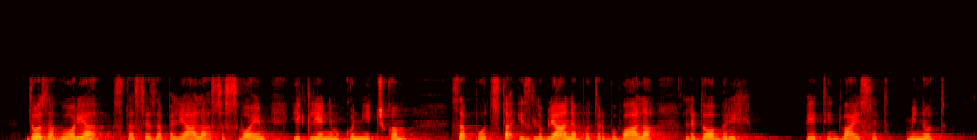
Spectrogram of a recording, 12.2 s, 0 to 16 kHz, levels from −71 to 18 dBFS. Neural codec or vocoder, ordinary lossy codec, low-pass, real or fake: none; none; 7.2 kHz; real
